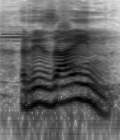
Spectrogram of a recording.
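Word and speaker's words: resign: ठीक है केवल डिजाइन यहां पर भी रिजाइन रिजाइन यहां पर रिजाइन ऐसे नहीं पढ़ रहे ग को नहीं पद रहा है यहां पर भी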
